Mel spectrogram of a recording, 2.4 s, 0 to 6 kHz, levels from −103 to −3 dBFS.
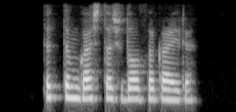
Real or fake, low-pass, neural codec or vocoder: real; 5.4 kHz; none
